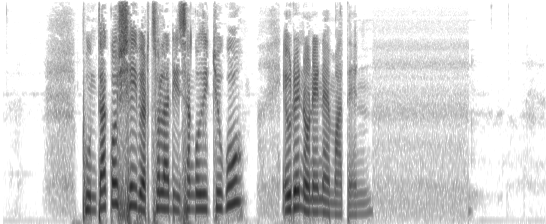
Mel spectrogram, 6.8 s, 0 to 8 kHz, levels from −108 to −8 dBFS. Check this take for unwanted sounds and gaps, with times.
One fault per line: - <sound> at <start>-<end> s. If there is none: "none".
none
